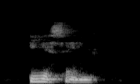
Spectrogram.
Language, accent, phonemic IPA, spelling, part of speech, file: English, Southern England, /ˈiːəsiːn/, Eocene, adjective / proper noun, LL-Q1860 (eng)-Eocene.wav
- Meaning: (adjective) Of a geologic epoch within the Paleogene period from about 56 to 34 million years ago; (proper noun) The Eocene epoch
